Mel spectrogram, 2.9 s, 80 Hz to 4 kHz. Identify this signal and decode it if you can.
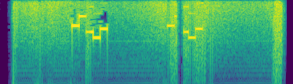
Five-tone selective call (ZVEI), heard as quick runs of five tones, tones of about 80 ms. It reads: 88647
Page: ZVEI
